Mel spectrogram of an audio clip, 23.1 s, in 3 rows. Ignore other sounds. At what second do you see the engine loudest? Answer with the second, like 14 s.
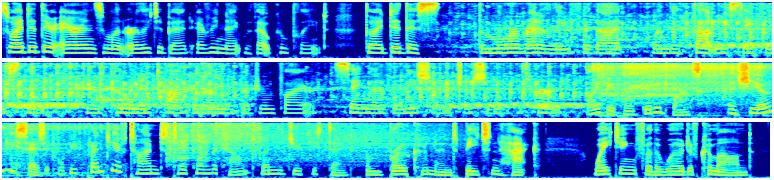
8 s.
